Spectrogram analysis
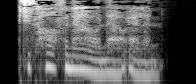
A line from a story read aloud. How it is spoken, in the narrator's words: she whispered in my ear at last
